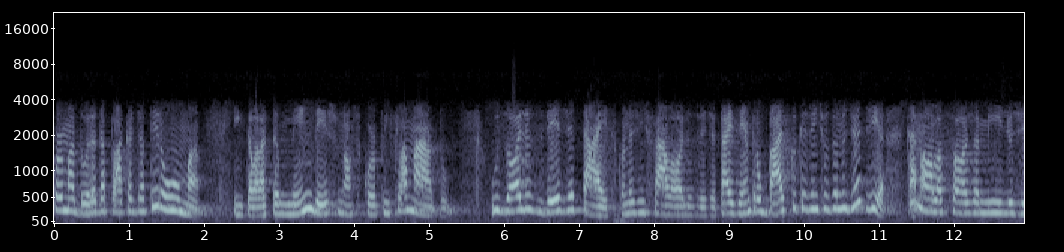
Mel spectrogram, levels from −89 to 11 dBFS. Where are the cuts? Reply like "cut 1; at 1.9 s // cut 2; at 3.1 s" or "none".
none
